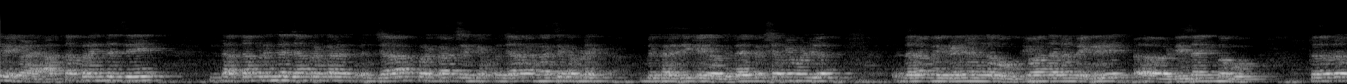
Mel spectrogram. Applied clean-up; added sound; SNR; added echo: none; none; none; reverberation time 0.6 s.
